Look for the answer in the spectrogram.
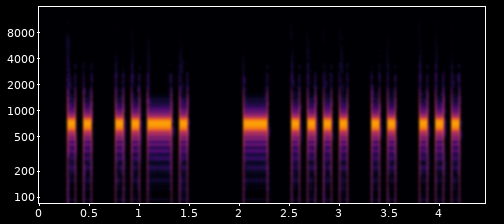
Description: Morse code, heard as a keyed tone, about 15 wpm, 700 Hz. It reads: IF THIS
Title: A Sound Of Thunder 15wpm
